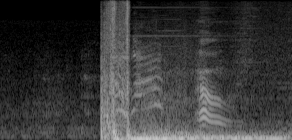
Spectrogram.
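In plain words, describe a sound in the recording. A loud gunshot blasts and rings out.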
